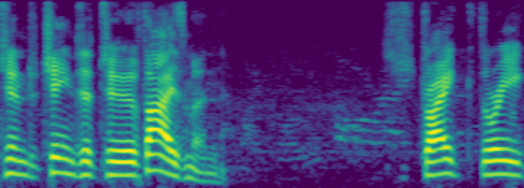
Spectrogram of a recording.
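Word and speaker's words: Theismann: But when he was at Notre Dame, his original pronunciation was Thesman. And the reason they changed his pronunciation to Thyman because their sports information director at Notre Dame told him made change it because he was in the running for the 1970 Heisman Trophy that won by Jim Plunkett of Stanford.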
